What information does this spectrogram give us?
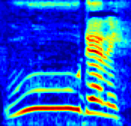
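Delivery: high, loud playful ooh; mock-flirty delight. Real, not acted. Beekeeper pleased by what he sees, playful high ooh. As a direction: tease it like a cheeky catcall.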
